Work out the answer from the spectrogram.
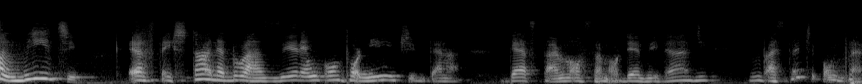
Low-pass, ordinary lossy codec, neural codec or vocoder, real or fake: none; none; codec, 16 kHz, 0.5 kbps, X-Codec, HuBERT features, trained on general audio; fake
